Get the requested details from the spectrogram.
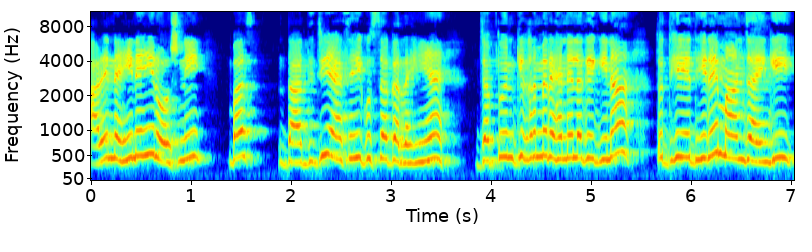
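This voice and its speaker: A woman puts on a cartoonish character voice at an extremely high pitch. She talks at a fairly quick pace. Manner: chatty, warm.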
